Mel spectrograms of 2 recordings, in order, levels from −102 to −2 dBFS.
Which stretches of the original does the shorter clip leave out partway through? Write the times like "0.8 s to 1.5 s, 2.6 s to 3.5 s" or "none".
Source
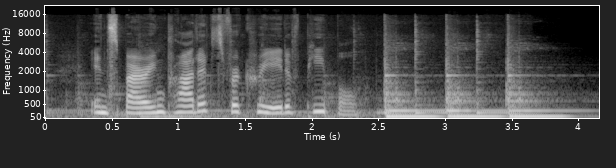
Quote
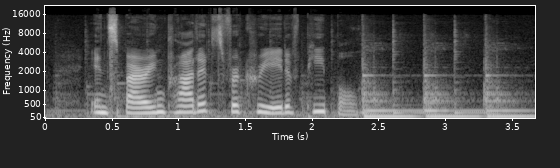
2.3 s to 2.4 s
